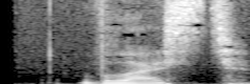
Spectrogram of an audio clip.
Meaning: 1. to fall (into), to flow (into) 2. to fall (into), to lapse (into), to sink (into) 3. to sink in, to become hollow/sunken
- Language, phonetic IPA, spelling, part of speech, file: Russian, [fpasʲtʲ], впасть, verb, Ru-впасть.ogg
